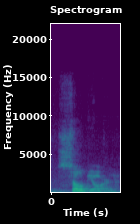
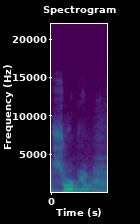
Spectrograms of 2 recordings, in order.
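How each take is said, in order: First: The first syllable has no R sound. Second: The first syllable has an R sound. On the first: "or just Sobjorn. I don't think there's an R in there" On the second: "S O R B J O R N"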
